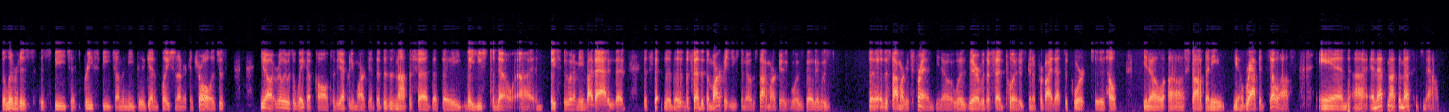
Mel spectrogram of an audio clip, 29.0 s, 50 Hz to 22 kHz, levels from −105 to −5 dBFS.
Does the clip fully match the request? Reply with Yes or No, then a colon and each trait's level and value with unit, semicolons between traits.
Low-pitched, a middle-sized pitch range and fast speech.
No: very low, 85 Hz; narrow, 1.6 semitones; fast, 230 wpm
